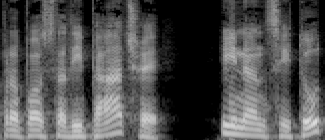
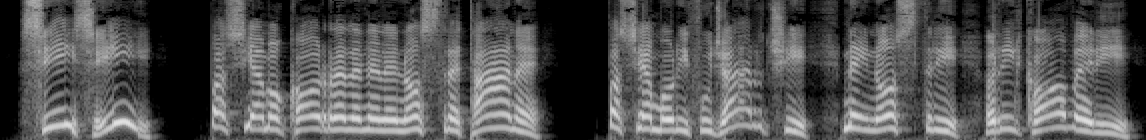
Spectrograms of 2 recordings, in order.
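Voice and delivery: crowd cry; 11 semitones higher than usual. A narrator's reading. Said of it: "Un grido si levò dalle ultime file".

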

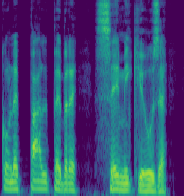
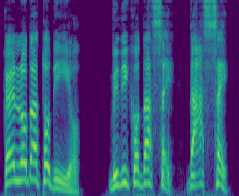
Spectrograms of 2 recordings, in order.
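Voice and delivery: furious; 7 semitones higher than usual. A narrator's reading. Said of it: "grinta da cane idrofobo".

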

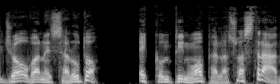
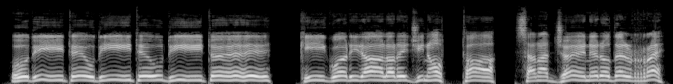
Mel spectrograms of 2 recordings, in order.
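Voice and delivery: loud high proclamation to the crowd; town crier; 8 semitones higher, 3 dB louder than usual. A narrator's reading. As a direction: announce it like a herald in the square. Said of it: "i banditori partirono".

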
